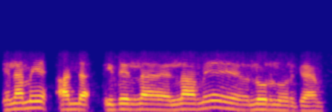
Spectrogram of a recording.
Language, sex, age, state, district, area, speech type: Tamil, male, 18-30, Tamil Nadu, Tiruchirappalli, rural, conversation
